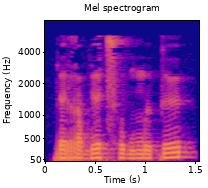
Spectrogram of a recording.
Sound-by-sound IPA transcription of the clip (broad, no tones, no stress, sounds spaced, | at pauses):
ɾ ɯ r ɔ b ɾʲ ɯ t͡sʰ u b m ɯ k ʉ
